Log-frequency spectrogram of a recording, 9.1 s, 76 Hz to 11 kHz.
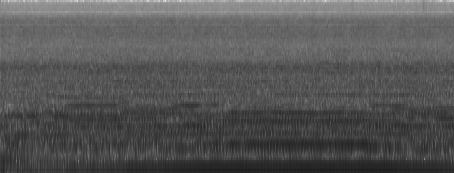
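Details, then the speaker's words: Freshly rebuilt Ford FE 390 V8 with Aces EFI, on engine dyno, fires right up: deep even rumble with steady beat, no knocks or misses; healthy engine. "Fires right up now."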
